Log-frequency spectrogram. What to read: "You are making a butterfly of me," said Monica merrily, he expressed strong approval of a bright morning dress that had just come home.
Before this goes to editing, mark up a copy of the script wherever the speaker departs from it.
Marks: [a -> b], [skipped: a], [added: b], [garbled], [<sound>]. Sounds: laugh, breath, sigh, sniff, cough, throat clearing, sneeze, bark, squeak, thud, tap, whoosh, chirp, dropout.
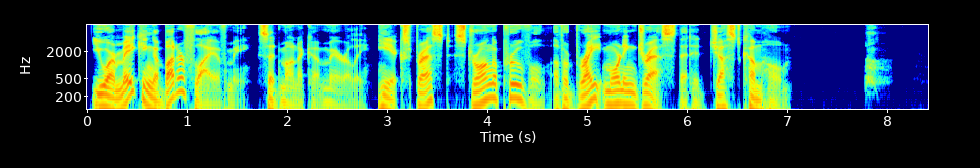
"You are making a butterfly of me," said Monica merrily, he expressed strong approval of a bright morning dress that had just come home. [bark]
